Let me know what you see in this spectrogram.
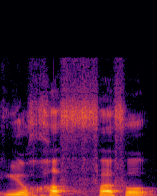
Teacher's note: خا مستعلیہ ہے، پر پڑا جائے گا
